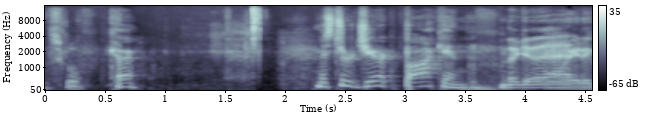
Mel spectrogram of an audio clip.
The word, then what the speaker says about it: Bakken: Well, now I'm going to say it just because it rhymes with fracking, and I think it's hilarious. I'm going to start Jarek fracking Bakken. You did it wrong there. Jarek Bakken.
